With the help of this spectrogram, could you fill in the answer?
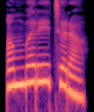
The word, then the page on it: ಅಂಬರೇಚರ: Kannada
